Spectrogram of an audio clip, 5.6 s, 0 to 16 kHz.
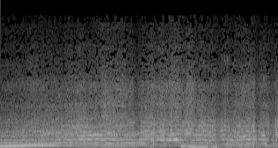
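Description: Ferrari Mondial 3.2's V8 through a custom exhaust, accelerating, its note rising steadily for about three seconds, then falling at a gear change about three and a half seconds in and running on steadily, heard from inside the cabin.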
